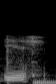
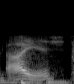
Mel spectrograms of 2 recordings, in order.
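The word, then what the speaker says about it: Ayesh (איש): Some people pronounce it Ish, as the rabbinic pronunciation follows. But, you know, we take that back and restore the A sound to the Aleph. I pronounce it Ayesh, and you look at Ayesh and Ayesh, Asha, or Aset.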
